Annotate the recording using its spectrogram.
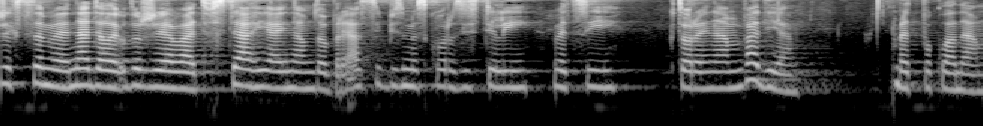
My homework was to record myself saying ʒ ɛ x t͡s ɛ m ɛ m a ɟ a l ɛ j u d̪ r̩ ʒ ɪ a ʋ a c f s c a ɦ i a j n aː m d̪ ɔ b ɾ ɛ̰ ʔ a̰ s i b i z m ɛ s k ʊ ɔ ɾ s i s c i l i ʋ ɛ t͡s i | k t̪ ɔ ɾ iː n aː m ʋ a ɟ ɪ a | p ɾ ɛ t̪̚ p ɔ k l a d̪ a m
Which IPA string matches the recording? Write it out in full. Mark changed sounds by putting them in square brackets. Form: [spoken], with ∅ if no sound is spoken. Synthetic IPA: ʒ ɛ x t͡s ɛ m ɛ [n] a ɟ a l ɛ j u d̪ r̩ ʒ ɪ a ʋ a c f s c a ɦ i a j n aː m d̪ ɔ b ɾ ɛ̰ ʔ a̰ s i b i z m ɛ s k ʊ ɔ ɾ [z] i s c i l i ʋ ɛ t͡s i | k t̪ ɔ ɾ [ɛː] n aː m ʋ a ɟ ɪ a | p ɾ ɛ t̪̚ p ɔ k l a d̪ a m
